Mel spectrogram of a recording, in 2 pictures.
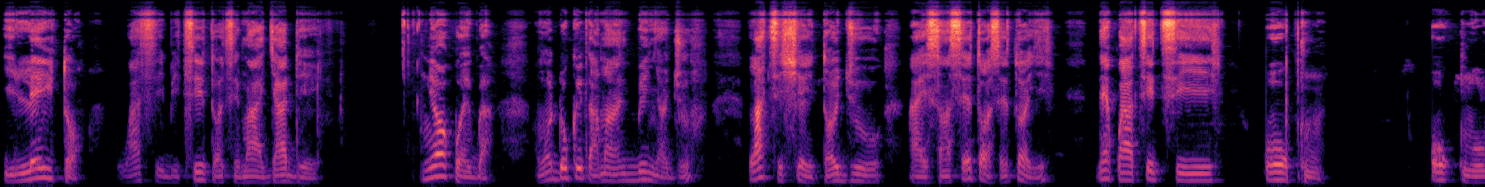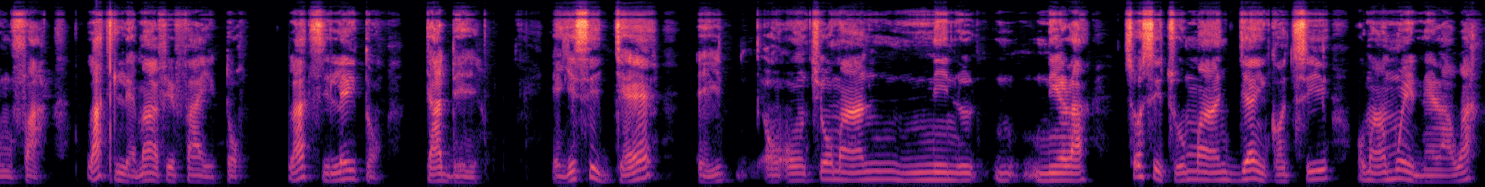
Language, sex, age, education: Yoruba, male, 30-45, tertiary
